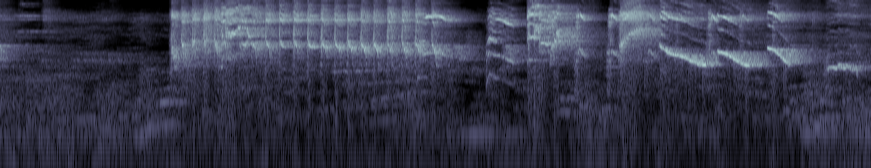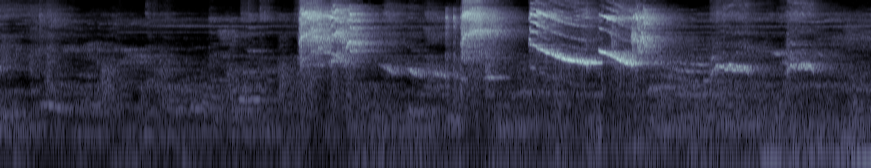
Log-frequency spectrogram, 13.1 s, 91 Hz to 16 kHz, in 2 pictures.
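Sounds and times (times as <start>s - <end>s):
bird singing: 1.3s - 6.7s, 8.4s - 13.0s.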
